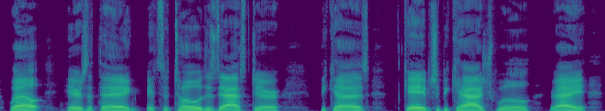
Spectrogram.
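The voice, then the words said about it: Imitates another person's voice. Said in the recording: “I'm trying to do my best Trump impression, but Trump, if Trump played Call of Duty, he'd be like this.”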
